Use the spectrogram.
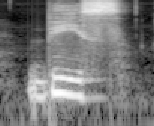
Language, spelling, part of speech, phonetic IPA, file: Ukrainian, біс, noun, [bʲis], Uk-біс.ogg
- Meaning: evil spirit, demon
